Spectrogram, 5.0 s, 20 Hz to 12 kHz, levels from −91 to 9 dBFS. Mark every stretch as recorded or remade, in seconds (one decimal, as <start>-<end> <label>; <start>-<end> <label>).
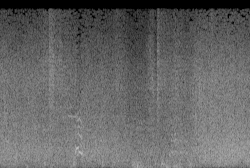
0.0-5.0 recorded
